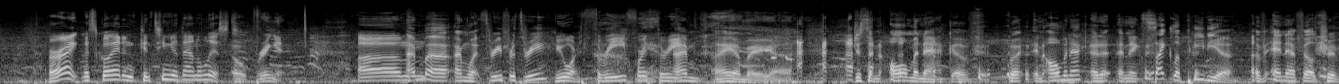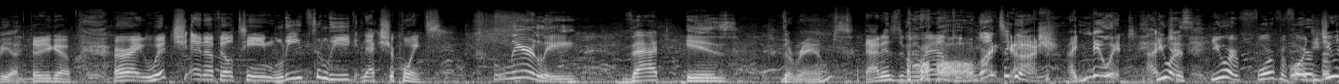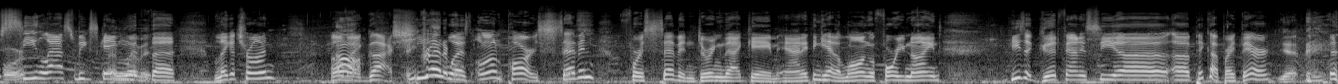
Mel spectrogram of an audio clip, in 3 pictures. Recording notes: The guys record pre game from the South Lawn tailgate at the Coliseum.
